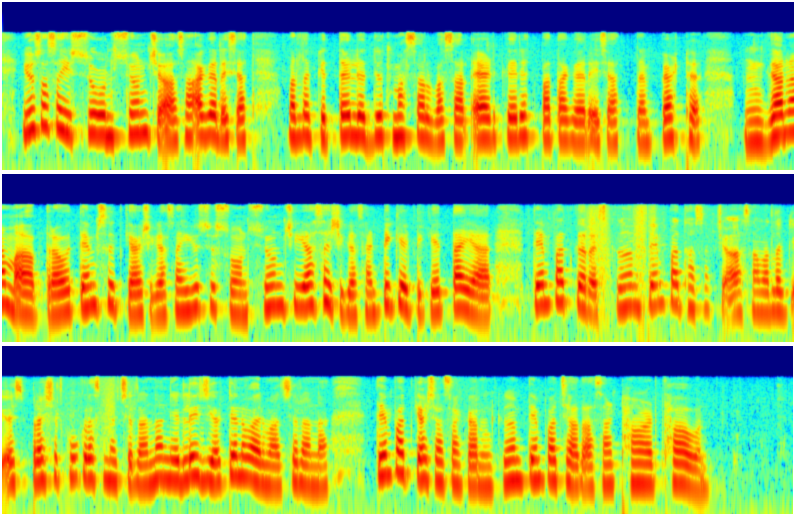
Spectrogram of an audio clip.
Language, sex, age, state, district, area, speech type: Kashmiri, female, 30-45, Jammu and Kashmir, Baramulla, rural, spontaneous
